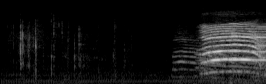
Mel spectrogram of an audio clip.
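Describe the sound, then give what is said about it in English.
A sheep bleats once, a loud, quavering cry that rises in the last second after a quiet stretch with a few faint rustles and clicks. “So God sent a sickness on the cattle and the sheep.”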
